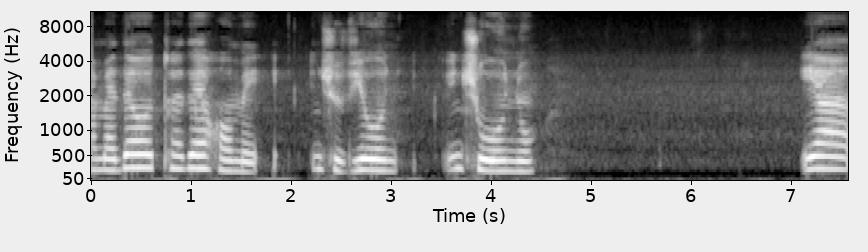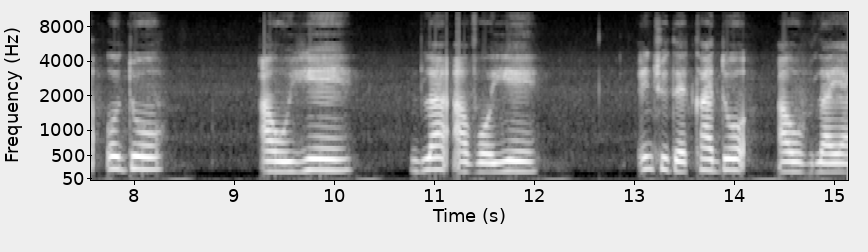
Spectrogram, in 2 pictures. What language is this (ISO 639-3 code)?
ewe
